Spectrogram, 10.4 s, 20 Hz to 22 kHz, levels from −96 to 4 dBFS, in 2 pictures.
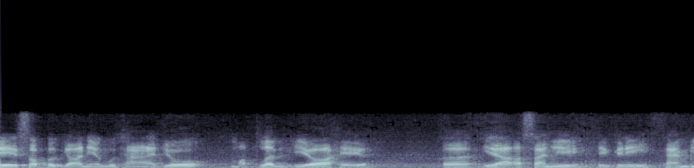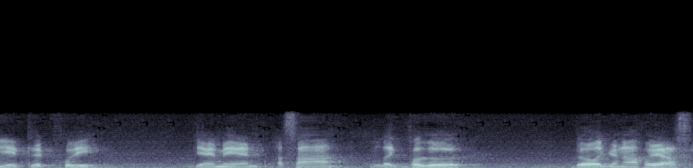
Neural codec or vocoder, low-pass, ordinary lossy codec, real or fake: codec, 16 kHz, 1.1 kbps, Voila-Tokenizer; 7.2 kHz; none; fake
